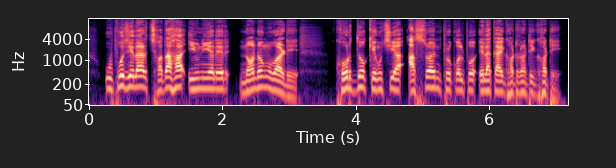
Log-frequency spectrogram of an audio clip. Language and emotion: Bengali, neutral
